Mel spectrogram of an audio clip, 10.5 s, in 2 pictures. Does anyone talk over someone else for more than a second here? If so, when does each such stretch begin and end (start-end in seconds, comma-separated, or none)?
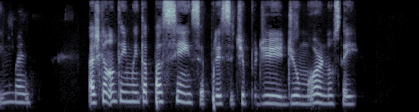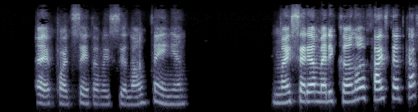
none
